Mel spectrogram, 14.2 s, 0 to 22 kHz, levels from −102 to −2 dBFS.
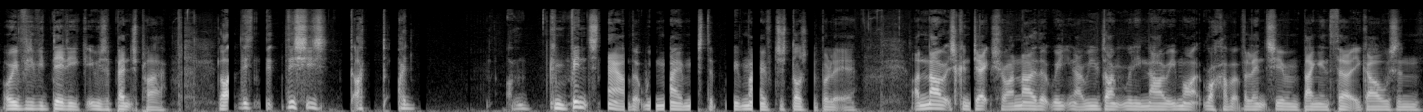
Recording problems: choppy; very; from 2 to 4 s and from 6 to 9.5 s; 16% of the speech affected

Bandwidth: 15.5 kHz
